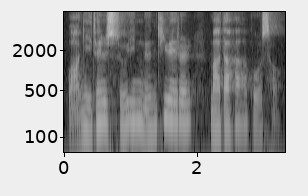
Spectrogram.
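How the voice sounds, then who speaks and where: A man voicing an anguished male disciple who pleads with his master, slow and imploring. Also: on the high side, animated, darkish tone. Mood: pleading.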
